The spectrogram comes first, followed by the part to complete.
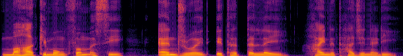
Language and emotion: Manipuri, neutral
